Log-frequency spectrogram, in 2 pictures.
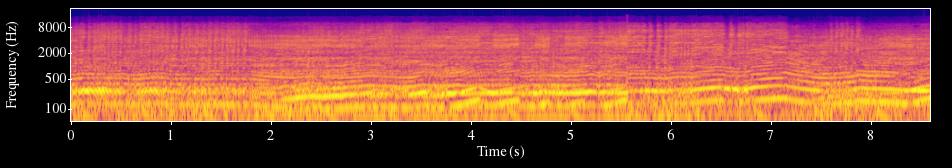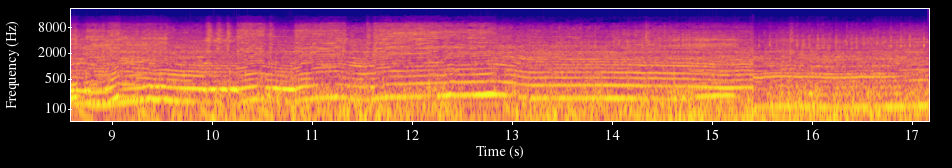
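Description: Two-stroke motocross dirt bike engines riding a track, revving up and down over and over as the throttle opens and closes, with two engine notes crossing each other. The revs settle to a steadier, lower note near the end.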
